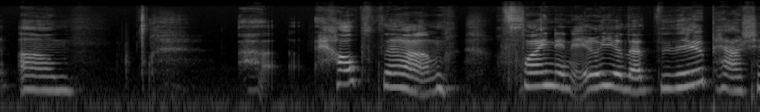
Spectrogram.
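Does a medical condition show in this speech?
Yes: cerebral palsy, mild; hard to understand.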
